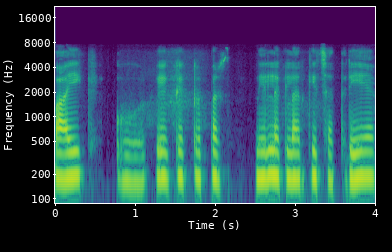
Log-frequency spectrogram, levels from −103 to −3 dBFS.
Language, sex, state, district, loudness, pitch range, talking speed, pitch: Rajasthani, female, Rajasthan, Nagaur, -22 LUFS, 175-185 Hz, 150 wpm, 180 Hz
